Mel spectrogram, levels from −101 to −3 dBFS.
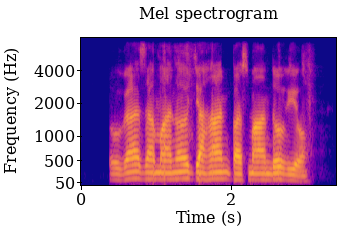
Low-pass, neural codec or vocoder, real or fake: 7.2 kHz; codec, 24 kHz, 6 kbps, HILCodec; fake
